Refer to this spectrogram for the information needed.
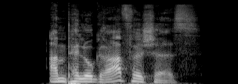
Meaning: strong/mixed nominative/accusative neuter singular of ampelographisch
- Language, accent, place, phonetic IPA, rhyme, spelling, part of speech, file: German, Germany, Berlin, [ampeloˈɡʁaːfɪʃəs], -aːfɪʃəs, ampelographisches, adjective, De-ampelographisches.ogg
